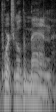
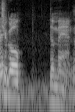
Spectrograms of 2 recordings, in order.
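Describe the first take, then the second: First: It is said quickly with no real pause. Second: There is a long pause after the first word. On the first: The speaker calls it wrong. "I said it a little too quickly" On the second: The speaker calls it right. "there has to be that like pregnant pause there"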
